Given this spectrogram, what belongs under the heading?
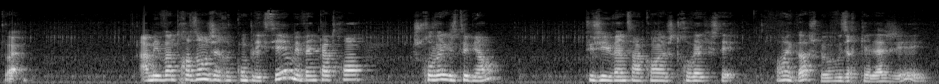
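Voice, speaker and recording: A woman in her late twenties hosting a podcast, talking in a rambling, confessional way with quick restarts and laughs. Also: mid-range voice, a little mellow. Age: late 20s. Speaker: podcast host. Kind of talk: casual confessional monologue. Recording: echoey room with faint background noise.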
